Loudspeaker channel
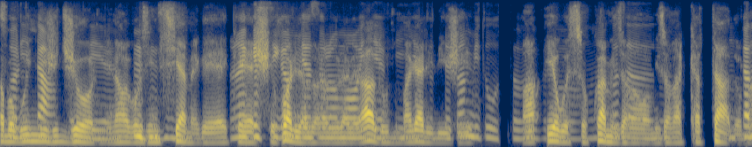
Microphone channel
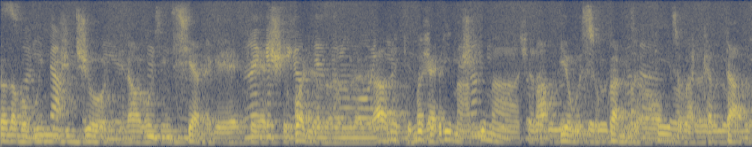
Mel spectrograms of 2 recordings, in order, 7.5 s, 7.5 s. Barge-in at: 3.7 s

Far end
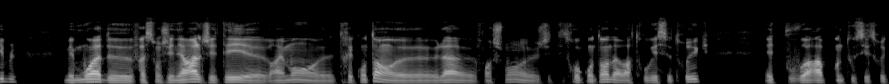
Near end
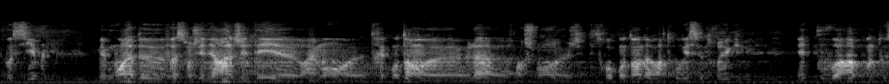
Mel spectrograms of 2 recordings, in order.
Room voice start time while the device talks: none

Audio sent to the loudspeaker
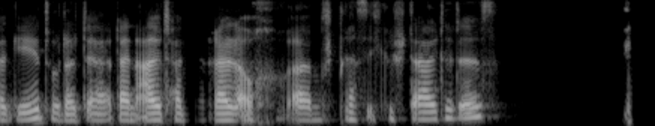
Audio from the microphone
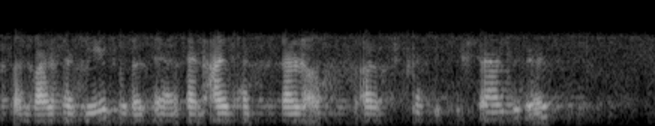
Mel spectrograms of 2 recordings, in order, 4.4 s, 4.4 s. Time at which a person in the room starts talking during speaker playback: none

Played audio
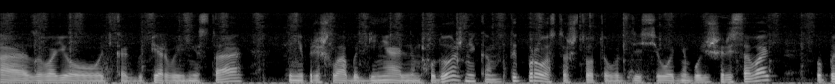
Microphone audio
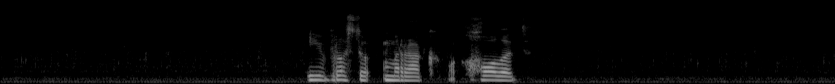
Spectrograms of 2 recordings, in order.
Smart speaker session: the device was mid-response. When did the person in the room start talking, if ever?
3.1 s

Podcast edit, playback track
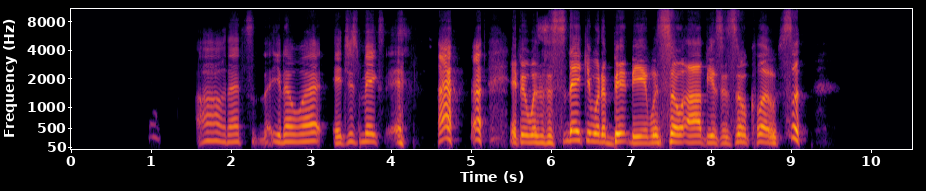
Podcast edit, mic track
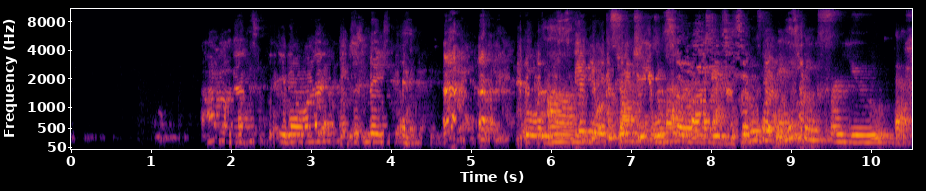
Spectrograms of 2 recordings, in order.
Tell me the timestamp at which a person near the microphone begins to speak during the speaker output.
5.9 s

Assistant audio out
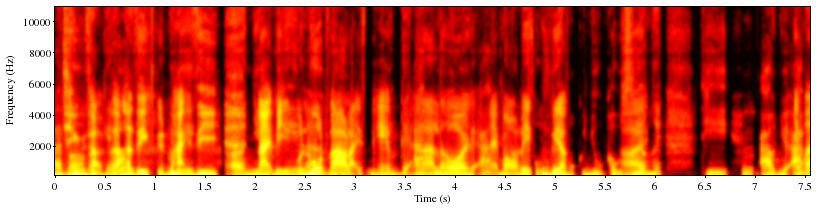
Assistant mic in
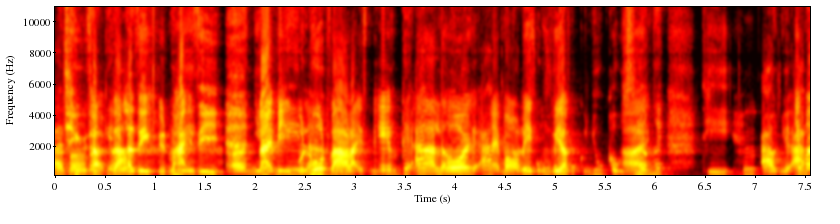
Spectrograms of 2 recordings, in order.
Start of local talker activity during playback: none

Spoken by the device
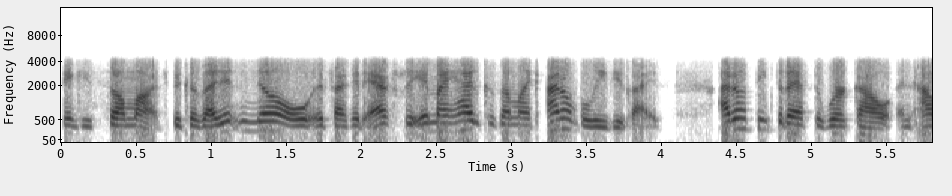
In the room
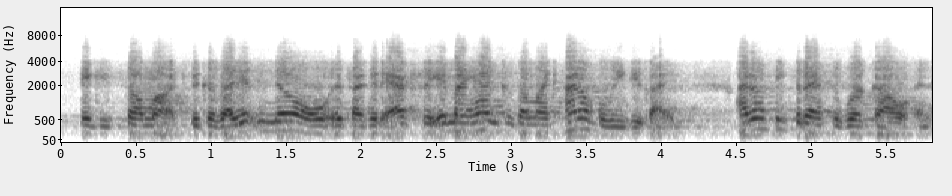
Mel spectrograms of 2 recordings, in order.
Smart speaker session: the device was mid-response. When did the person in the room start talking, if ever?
none

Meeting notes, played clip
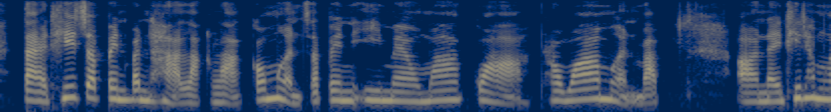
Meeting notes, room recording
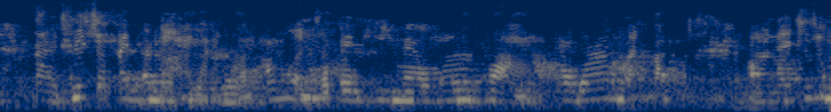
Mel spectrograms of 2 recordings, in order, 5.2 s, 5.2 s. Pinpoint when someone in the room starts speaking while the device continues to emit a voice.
none

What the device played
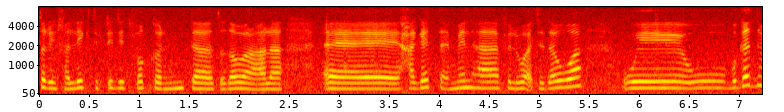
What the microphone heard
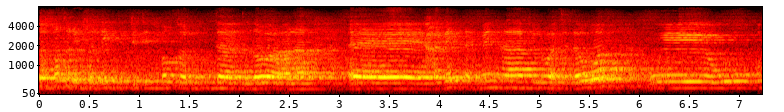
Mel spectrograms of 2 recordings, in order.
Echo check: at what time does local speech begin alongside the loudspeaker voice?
none

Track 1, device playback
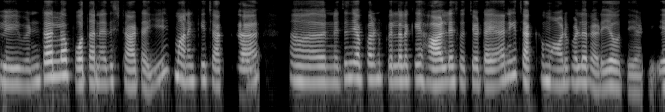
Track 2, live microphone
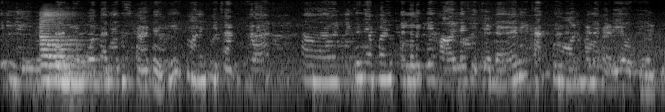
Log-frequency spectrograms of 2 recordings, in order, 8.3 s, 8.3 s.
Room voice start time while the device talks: 0.6 s

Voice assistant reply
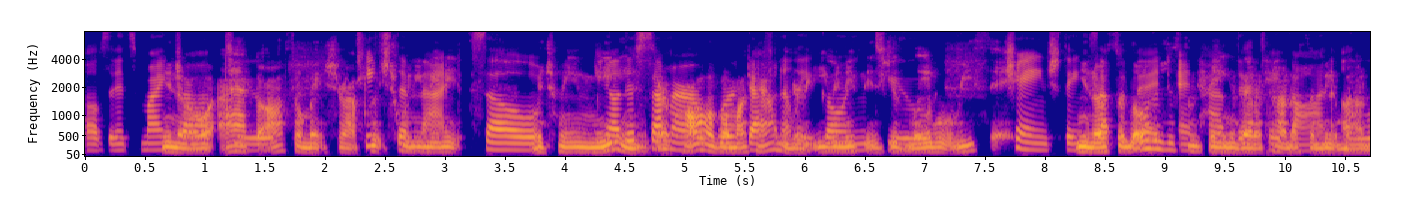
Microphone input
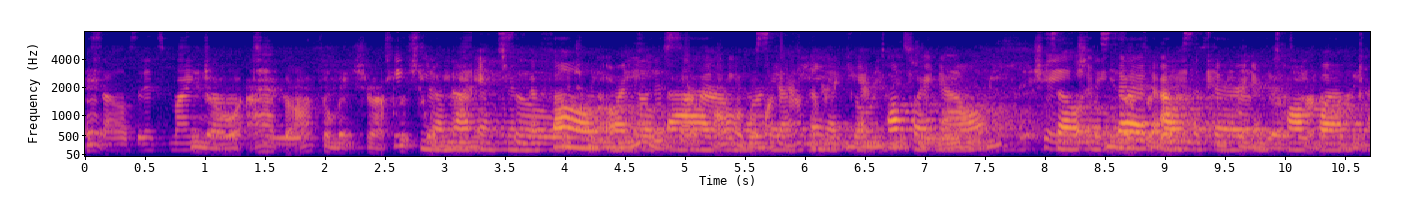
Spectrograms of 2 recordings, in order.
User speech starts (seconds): 2.8 s

